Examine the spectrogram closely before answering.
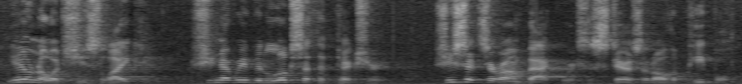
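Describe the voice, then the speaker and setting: Man as whiny, sarcastic radio-comedy teen brother; exasperated, animated, noisy recording. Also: medium pitch, a little fast, close to an everyday voice. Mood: sarcastic grumbling. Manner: whining, exasperated. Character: grumbling, sarcastic teenage older brother. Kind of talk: old-time radio comedy acting. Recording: echoey room with clear background noise.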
